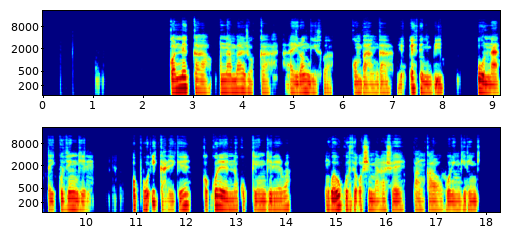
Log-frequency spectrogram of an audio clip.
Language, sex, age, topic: Oshiwambo, male, 25-35, finance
